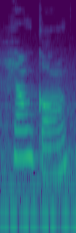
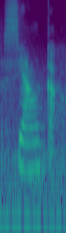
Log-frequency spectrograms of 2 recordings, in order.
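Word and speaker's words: 香港: So in Hong Kong, people speak Cantonese, which is a dialect of Mandarin Chinese, and it's pronounced as Hyong Gong. And in Mandarin Chinese, it's Xiang Gang.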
